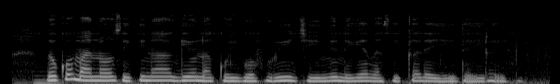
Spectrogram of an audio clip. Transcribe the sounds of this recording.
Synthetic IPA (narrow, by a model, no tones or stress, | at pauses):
ðokomanɔsiθinaɣeɔnakoiɣɔfuɾid͡ʒineneɣɛðasikaɾɛihida̰iɾaifu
